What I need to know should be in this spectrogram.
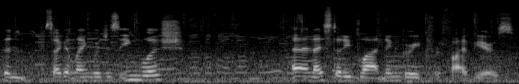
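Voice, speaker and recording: A woman's voice: fairly low pitch, fairly even intonation, normal speed, over music. Young woman. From Italy. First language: Italian. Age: young adult. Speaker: first-year student. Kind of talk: documentary interview.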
